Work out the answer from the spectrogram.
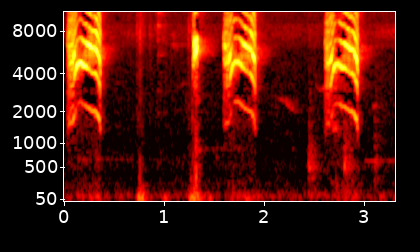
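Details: Sooty-headed bulbul call meant to summon companions and lure birds for trapping: three rich, downward-bending notes with strong overtones, roughly one per second, between soft low taps.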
